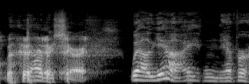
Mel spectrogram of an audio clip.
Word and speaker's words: Derbyshire: How do you say it? Derbyshire or Derbyshire? – Oh, I think it depends which part of England you're from. Oh, I say Derbyshire.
